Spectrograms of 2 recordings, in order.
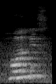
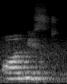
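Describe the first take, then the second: First: The word starts with an audible h sound. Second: The word starts directly with a vowel sound. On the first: The speaker calls it wrong. "हॉनेस्ट नहीं बोलते" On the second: The speaker calls it right. "यहाँ हम क्या बोलते हैं, ऑनेस्ट"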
